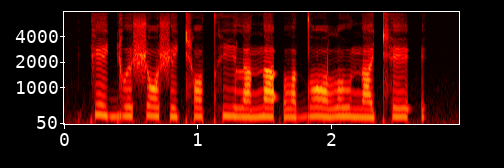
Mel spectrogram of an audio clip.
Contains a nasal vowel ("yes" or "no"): no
